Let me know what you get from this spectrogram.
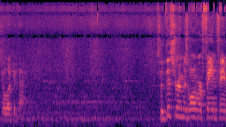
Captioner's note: machinery humming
